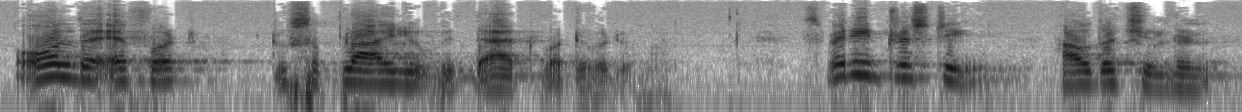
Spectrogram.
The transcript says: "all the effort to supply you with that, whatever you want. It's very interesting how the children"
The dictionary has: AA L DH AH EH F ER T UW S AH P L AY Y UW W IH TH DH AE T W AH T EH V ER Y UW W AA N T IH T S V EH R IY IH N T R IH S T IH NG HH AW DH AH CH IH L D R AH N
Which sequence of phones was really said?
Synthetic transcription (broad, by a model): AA L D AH EH F ER T UW S AH P L AY Y UW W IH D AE T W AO T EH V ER Y UW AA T IH T S V EH R IY IH N T R IH S T IH NG HH AW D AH CH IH L D R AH N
